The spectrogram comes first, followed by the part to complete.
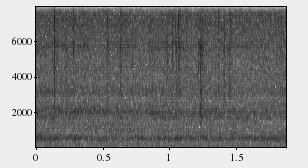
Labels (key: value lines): label: anthrophony, boat engine
recorder: HydroMoth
